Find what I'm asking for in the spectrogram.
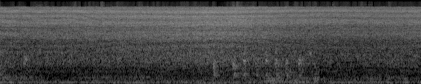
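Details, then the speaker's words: Home central-heating radiator, boiler pressure just over 1 bar: steady sharp hiss from the bleed valve, still air and no water, while heat gradually returns; trapped air in radiator being bled. "Still air coming out, and yeah, I can feel the heat."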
